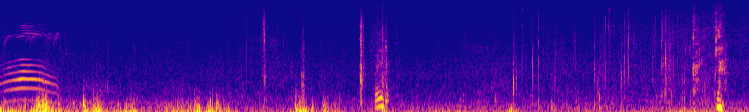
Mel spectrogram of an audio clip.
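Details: Spring quarrel among park stray cats, Tetra fighting as Karin and Shiro watch calmly: a loud wavering caterwaul opens, then short rising-falling cries, amid a person's Japanese voice telling the cats to stop fighting.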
